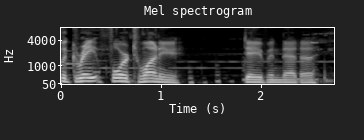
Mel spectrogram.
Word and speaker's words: Netta: Netta, it's pronounced like cheddar.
